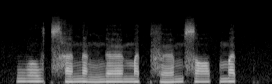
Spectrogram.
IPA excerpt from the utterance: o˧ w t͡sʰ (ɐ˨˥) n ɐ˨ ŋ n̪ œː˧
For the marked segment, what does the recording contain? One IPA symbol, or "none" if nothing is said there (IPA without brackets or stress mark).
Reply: ɐ˨˧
